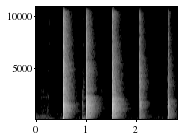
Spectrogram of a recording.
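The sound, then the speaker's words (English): Five slow, evenly spaced hand claps, sharp and crisp on their own, with the last two noticeably softer. “slow clap. Slow motherfucking clap.”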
